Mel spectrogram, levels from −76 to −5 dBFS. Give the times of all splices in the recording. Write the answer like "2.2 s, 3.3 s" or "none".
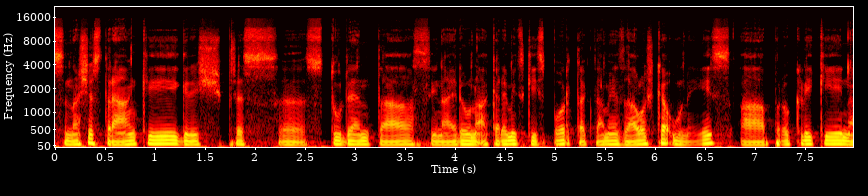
none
